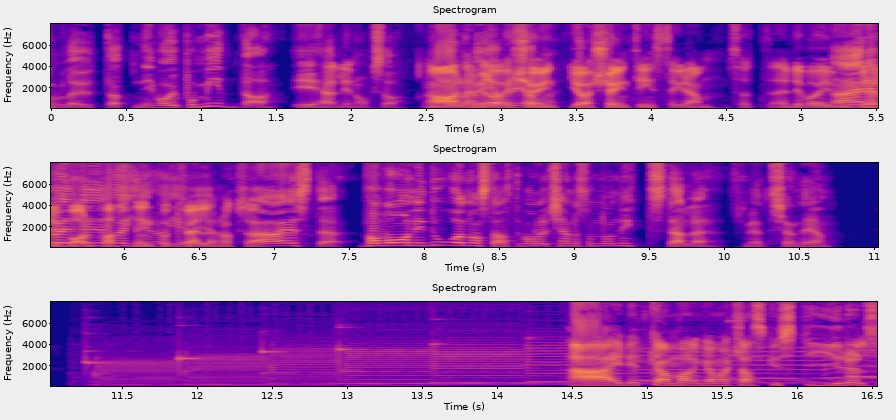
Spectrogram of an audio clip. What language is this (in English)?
Swedish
